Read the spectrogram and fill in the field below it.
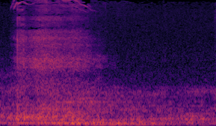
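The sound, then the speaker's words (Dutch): A breathy rush of air drawn in deeply through the nose for about a second, then fading into quiet room tone. No one speaks. “Dus je ademt even in door je neus.”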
